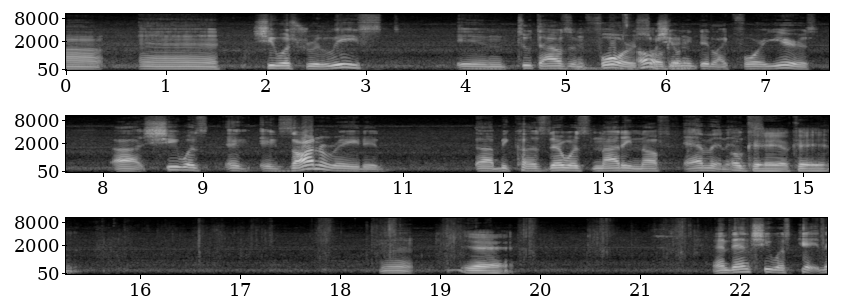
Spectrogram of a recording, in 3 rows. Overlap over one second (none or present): none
